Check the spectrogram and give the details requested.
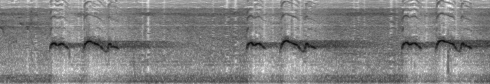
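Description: Common Hawk-Cuckoo singing a loud, whistled three-note 'brain-fever' phrase, repeated about every two seconds over a low background rumble.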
